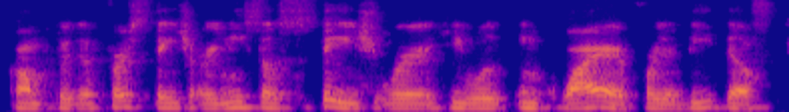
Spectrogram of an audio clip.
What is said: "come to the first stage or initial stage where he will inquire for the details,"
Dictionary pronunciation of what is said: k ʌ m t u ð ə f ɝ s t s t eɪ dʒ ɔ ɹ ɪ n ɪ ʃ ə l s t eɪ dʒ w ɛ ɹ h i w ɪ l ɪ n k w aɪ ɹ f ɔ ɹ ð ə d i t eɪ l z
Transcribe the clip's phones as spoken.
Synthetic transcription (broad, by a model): k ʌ m t u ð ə f ɝ s t s t eɪ dʒ ɔ ɹ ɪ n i s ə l s t eɪ dʒ w ɛ ɹ h i w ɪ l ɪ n k w aɪ ɹ f ɔ ɹ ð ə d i t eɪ l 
